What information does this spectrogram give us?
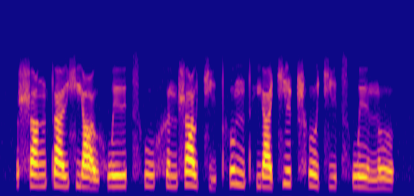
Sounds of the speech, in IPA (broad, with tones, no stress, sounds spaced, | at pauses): ʂ ɑ˨˦ ŋ t̪ a˨˦ ɪ̯ ɕ j ɑ̰˨˩ ʊ̯ x w e˨˦ ɪ̯ t͡sʰ u˨˦ x ə˨˦ n ʂ ɑ˥˨ ʊ̯ t͡ɕ ḭ˨˩ t̪ʰ ɤ˥˨ ŋ t̪ʰ j ä˨˦ t͡ɕ i˦ ʈ͡ʂʰ ɤ˥˨ t͡ɕ i˥˨ t͡sʰ w e˥˨ ɪ̯ n̪ ɤ˥˨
